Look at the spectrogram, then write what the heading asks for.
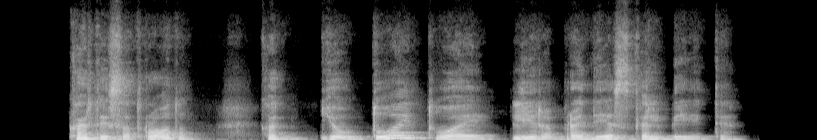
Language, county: Lithuanian, Vilnius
